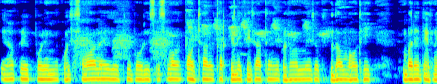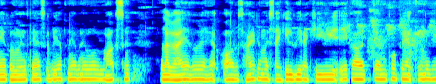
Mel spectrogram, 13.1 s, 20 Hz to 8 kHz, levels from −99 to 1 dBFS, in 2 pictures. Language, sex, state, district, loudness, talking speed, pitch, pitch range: Maithili, male, Bihar, Begusarai, -33 LUFS, 220 wpm, 135 Hz, 130-140 Hz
